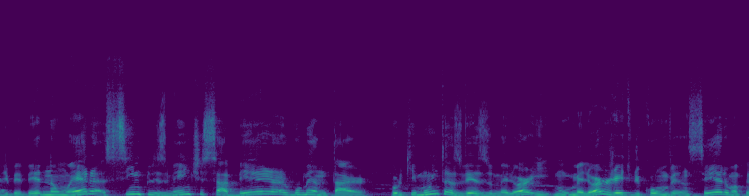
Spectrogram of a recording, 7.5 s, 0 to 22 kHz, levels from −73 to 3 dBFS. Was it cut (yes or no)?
yes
